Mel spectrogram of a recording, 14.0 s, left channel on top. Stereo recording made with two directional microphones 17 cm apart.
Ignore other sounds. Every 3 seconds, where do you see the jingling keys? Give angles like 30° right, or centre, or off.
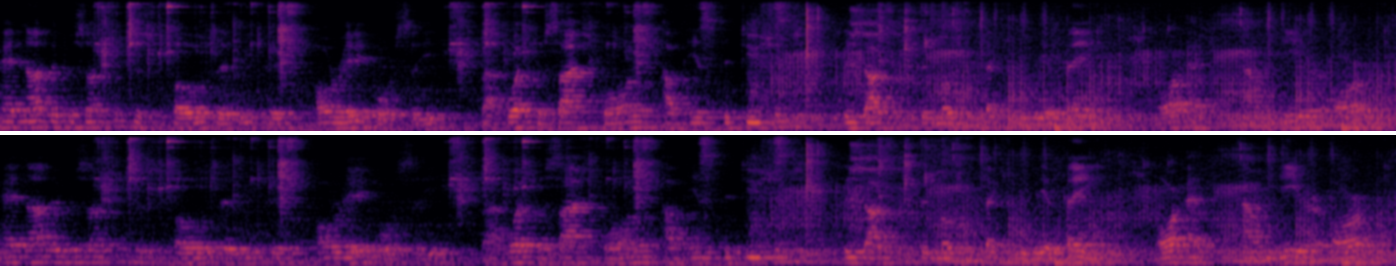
10° left, 10° right, 10° right, 10° left, off.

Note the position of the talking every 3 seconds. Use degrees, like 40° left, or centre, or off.
50° left, 50° left, 20° left, 20° right, 50° right.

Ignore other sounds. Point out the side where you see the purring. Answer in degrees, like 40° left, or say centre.
20° left.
